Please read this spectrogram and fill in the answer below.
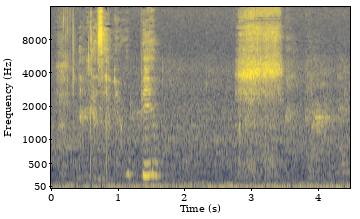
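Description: A woman crying quietly, with a short sob about one and a half seconds in and a hissing breath about three seconds in.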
